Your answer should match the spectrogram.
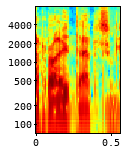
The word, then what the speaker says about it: Reuters: Reuters, es pronuncia Reuters. Crec.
